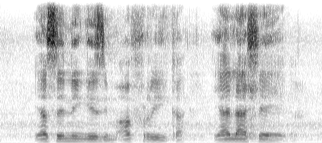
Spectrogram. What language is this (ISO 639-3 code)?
zul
